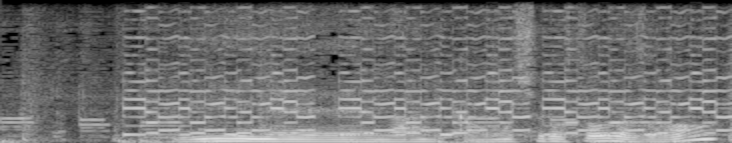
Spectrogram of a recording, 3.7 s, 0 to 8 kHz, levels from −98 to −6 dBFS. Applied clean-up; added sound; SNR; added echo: none; Electric guitar; 2 dB; none.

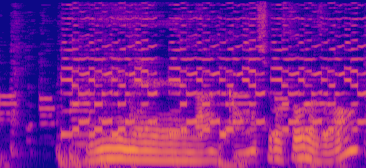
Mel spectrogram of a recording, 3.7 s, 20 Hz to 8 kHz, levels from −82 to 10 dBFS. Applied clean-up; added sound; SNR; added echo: classical method log-MMSE.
